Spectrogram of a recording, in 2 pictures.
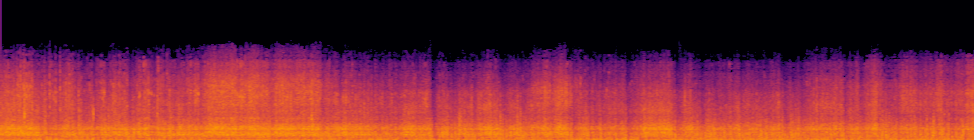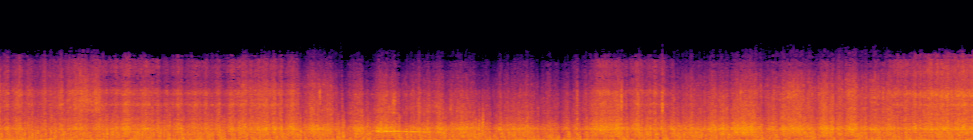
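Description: Steady wind noise rushing over the microphone of a bike-mounted camera on a road bike riding at race speed in a pack, with road noise from the tyres beneath.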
